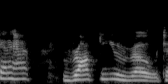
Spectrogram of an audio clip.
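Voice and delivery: imitated Thai accent. Speaker retells how his dad always asks the server: imitating a thai accent. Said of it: "he always say like".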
